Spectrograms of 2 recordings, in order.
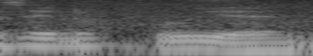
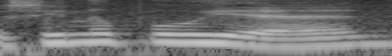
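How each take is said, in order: First: Said in the usual way. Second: High, loud polite call through the door; sing-song answering the door. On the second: Retold or imitated. Answering the doorbell as a child.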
